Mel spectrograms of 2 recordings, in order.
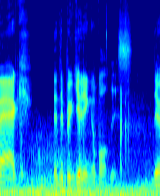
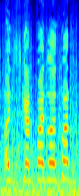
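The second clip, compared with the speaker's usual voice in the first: rushed, even louder panic; scared horror game streamer; 8 dB louder, much faster than usual. Real, not acted. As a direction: gabble it out in fast panic. Chased, repeats line faster.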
